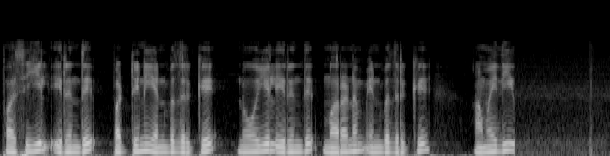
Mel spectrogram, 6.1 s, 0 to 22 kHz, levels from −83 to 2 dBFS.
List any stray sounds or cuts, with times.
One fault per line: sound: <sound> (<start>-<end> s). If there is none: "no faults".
sound: thud (5.9-6.0 s)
